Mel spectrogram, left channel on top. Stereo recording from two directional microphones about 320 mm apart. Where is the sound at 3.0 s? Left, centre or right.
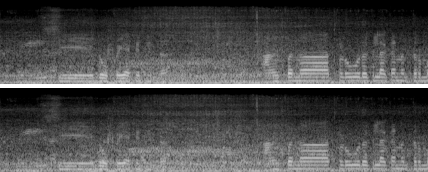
Centre.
